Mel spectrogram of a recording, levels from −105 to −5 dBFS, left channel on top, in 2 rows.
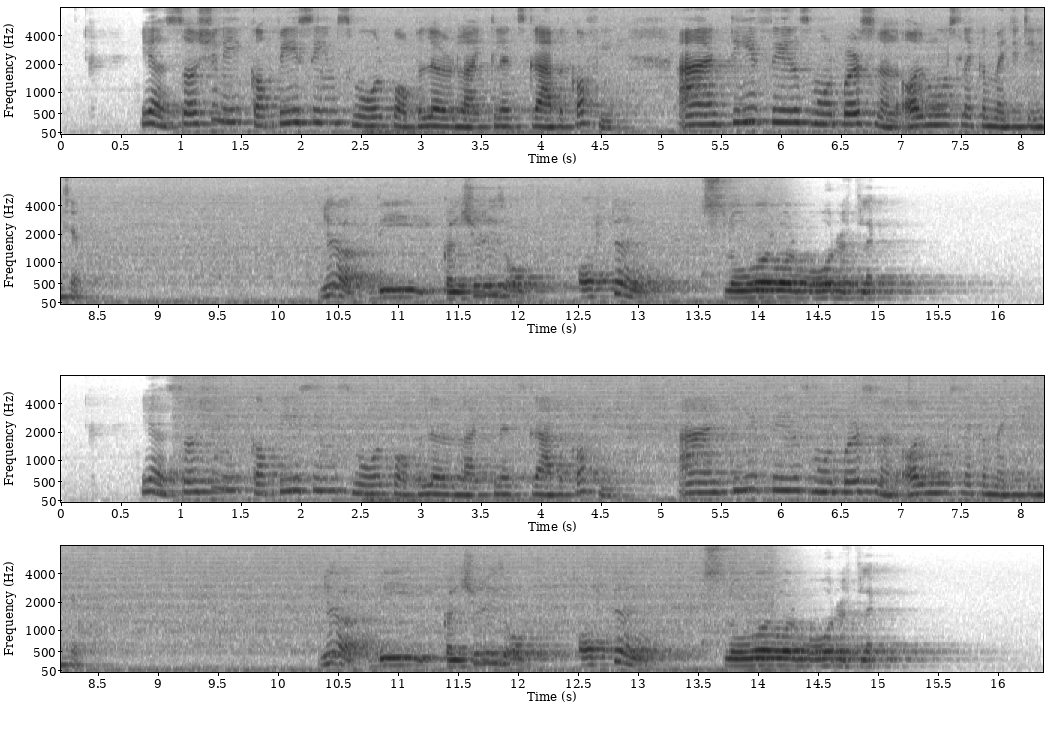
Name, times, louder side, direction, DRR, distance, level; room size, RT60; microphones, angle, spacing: voice 1, 0.7-8.4, left 4 dB, 75° left, 0.8 m, -31 dB
sound 1, 0.9-14.2, right 2 dB, 60° right, 4.3 m, -47 dB
voice 2, 10.3-12.2 12.5-13.2 13.5-15.0, left 1 dB, 10° left, 1.9 m, -28 dB
25.5 x 18.5 x 6.0 m
head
